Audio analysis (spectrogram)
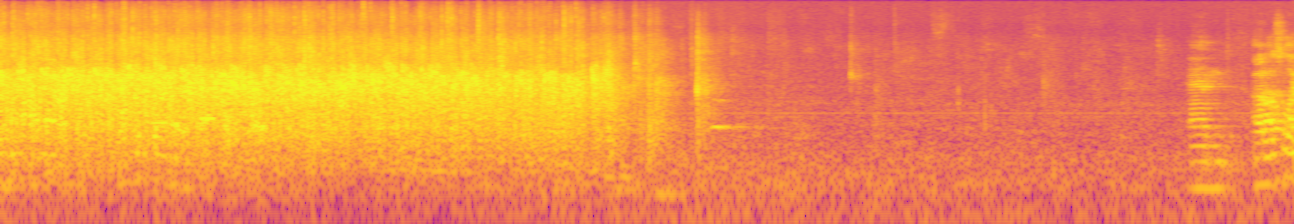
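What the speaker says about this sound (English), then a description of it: "Please give them a round of applause." An audience at a teen town hall closing presentation at city hall claps in a loud, sustained round of applause for about six seconds, then fades out, leaving a quiet room before a voice starts speaking.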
